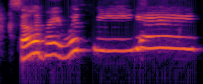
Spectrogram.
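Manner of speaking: high, bright birthday cheer; a sudden high party whoop; excited cheer. Real, not acted. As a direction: cheer them on to celebrate.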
